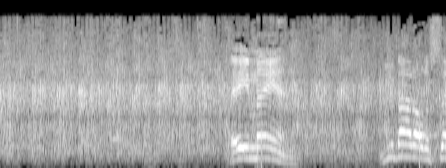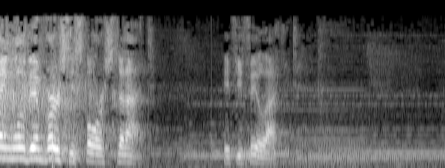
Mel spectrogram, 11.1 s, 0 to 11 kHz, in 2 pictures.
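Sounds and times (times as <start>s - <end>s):
crowd clapping: 0.0s - 7.1s
speech: 2.9s - 3.8s, 4.8s - 7.5s, 8.4s - 9.4s.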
